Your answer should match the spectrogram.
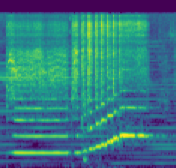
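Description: Chitravenu slide flute playing: a breathy held note for about a second, then a smooth upward slide of about an octave that settles on a higher held note. The notes along the slide are cut with the tongue, giving quick breaks in the tone as it rises.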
